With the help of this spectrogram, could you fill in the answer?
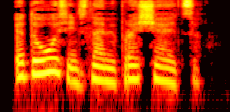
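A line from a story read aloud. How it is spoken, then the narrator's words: Whispered, a hare. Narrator (Russian): прошептал заяц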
